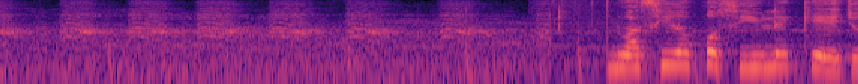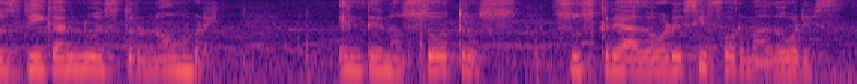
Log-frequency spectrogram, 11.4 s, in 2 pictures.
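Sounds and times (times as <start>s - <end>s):
birds screeching and cawing: 0.0s - 11.4s
constant noisy background: 0.0s - 11.4s
speech: 4.0s - 7.2s, 8.0s - 11.4s.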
